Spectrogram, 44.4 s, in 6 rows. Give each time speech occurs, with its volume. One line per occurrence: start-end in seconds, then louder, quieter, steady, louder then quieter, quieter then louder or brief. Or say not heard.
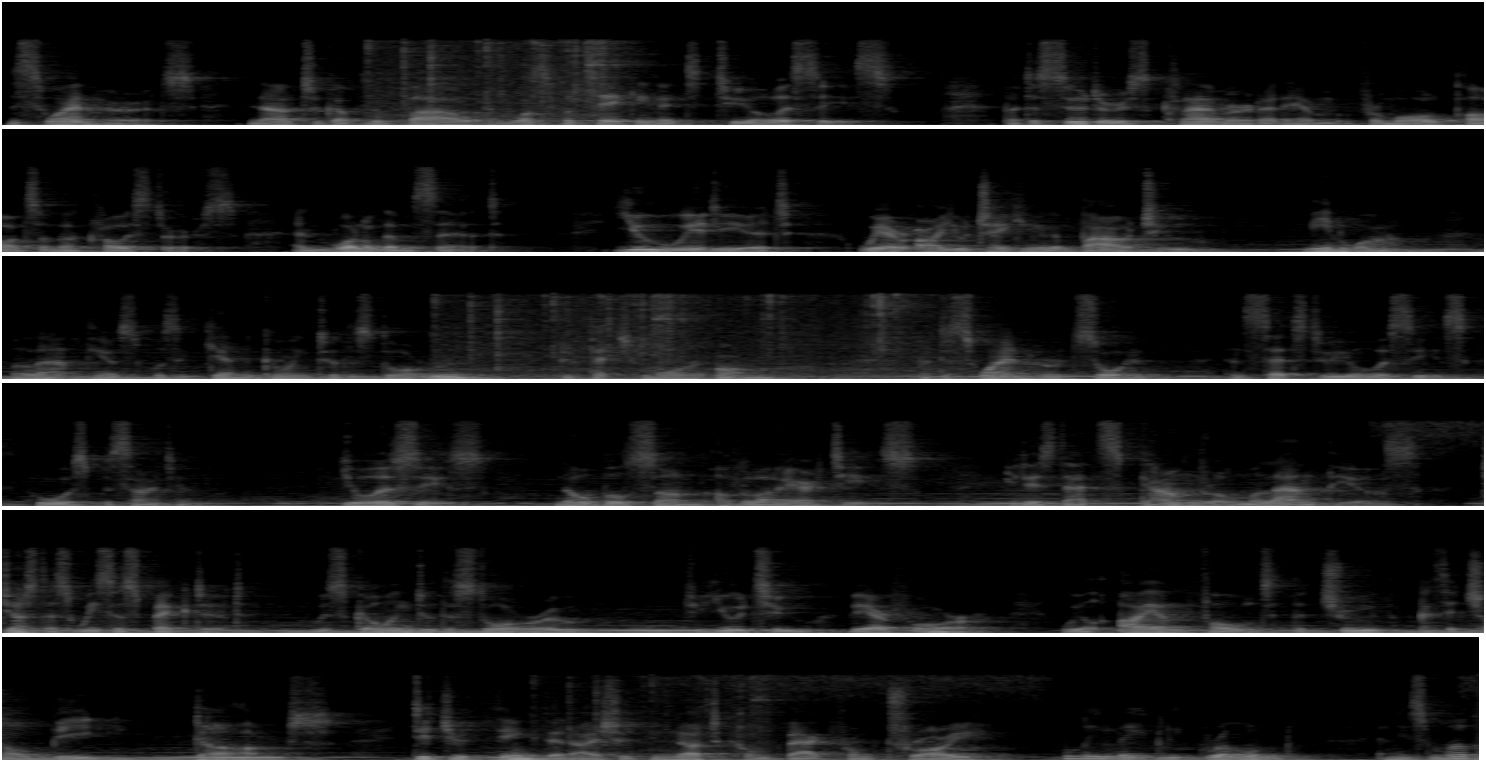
0.0-44.3 steady.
